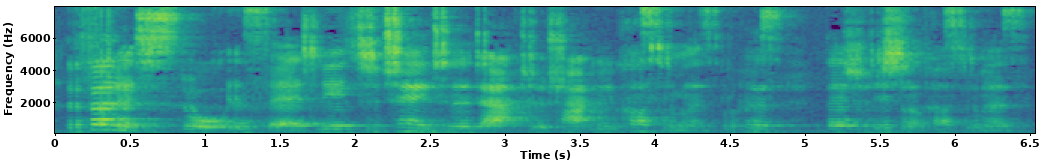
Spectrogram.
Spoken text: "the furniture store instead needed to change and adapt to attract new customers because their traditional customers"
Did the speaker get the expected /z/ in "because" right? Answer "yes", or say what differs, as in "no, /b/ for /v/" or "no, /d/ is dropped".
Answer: yes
